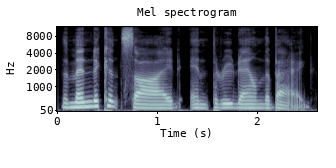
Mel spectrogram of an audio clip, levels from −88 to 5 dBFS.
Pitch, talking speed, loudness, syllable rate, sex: 155 Hz, 185 wpm, -18 LUFS, 4.6 syllables/s, female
